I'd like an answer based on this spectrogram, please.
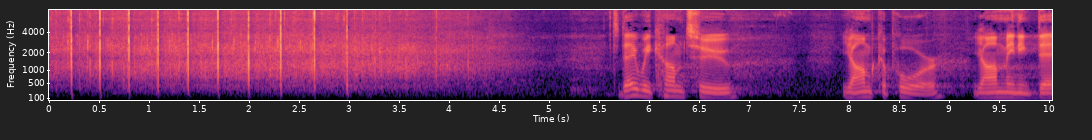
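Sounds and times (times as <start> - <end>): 
audience applause in a church service: 0.0 - 4.6
speech: 5.7 - 7.0, 7.9 - 10.0.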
